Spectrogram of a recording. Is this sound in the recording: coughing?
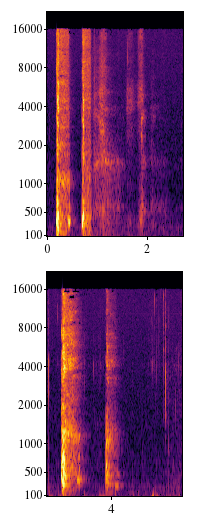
yes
